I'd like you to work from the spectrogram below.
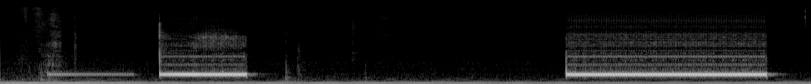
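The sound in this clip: Telephone call tones as a number is rung up: a short faint steady beep, then two longer, louder electronic tones separated by a pause, over a constant low hum.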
